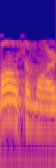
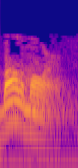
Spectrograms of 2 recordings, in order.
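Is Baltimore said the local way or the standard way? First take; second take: standard; local. First: The city name is said the standard way. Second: The city name is said the local way. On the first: This is how outsiders say it. The speaker calls it wrong. "up there, you don't say Baltimore" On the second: This is how locals say it. The speaker calls it right. "You say Baltimore"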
